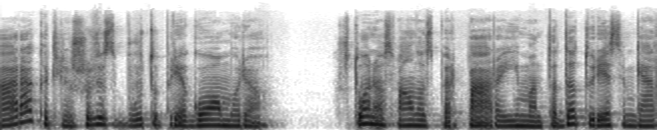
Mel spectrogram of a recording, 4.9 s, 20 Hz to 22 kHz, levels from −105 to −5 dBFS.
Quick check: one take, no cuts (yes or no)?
yes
